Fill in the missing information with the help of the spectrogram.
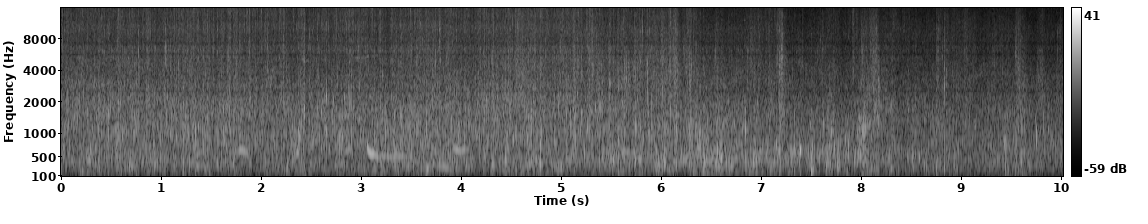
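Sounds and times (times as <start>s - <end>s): river water over shingle: 0.0s - 10.0s.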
